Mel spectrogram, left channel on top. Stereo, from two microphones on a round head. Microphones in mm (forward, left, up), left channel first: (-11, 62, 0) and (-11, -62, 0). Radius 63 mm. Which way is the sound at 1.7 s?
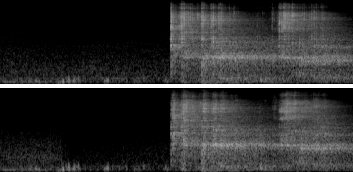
85° left.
